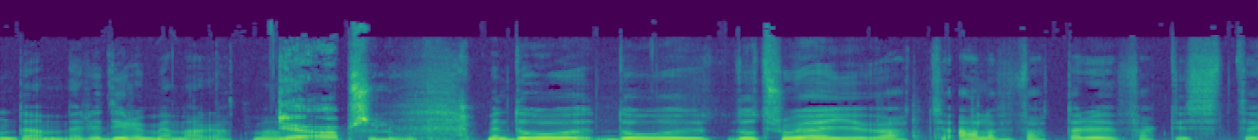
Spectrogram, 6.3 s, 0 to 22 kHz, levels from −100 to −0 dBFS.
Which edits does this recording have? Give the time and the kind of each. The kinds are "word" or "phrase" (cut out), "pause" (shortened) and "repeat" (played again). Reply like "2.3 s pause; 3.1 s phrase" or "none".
none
